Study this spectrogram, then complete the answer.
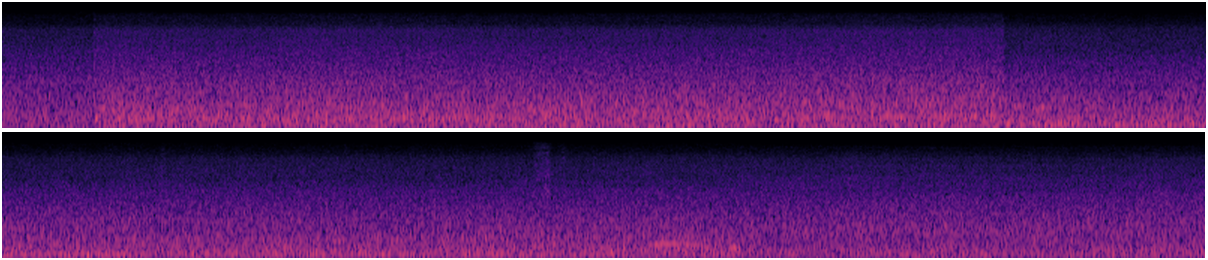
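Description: Ocean waves break and rush steadily.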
